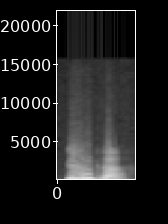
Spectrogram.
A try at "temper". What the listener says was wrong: So you've got to get that T at the beginning. Temper.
